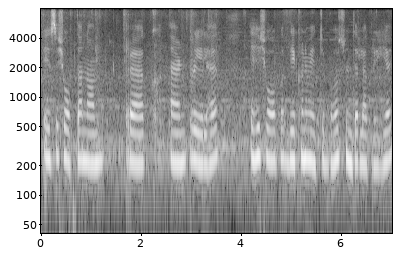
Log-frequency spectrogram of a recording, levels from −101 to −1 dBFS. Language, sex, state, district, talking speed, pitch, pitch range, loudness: Punjabi, female, Punjab, Kapurthala, 145 wpm, 225 Hz, 215-240 Hz, -16 LUFS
